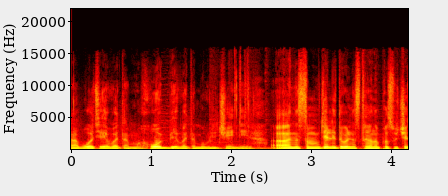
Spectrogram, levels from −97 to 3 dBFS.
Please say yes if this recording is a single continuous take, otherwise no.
yes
